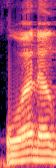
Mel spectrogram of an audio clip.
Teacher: la-nya jangan sampai tebal, jangan waladh, tapi la-nya tipis, waladh, baru di dhad-nya yang tebal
